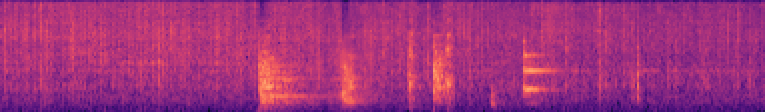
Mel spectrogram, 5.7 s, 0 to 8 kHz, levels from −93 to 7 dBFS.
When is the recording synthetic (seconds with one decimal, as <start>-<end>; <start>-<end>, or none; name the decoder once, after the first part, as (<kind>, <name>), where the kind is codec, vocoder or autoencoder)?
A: 2.3-2.8 (vocoder, Vocos)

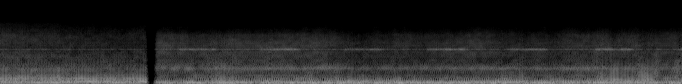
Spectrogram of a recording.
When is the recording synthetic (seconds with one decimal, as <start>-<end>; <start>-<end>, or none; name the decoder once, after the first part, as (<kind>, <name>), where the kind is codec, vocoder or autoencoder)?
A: 0.0-6.8 (vocoder, Vocos)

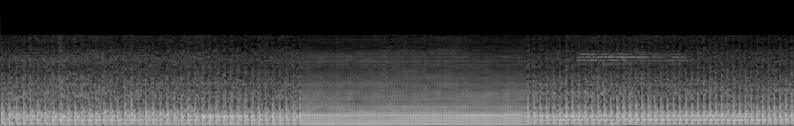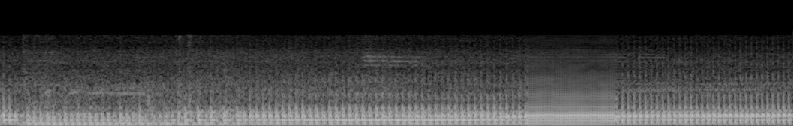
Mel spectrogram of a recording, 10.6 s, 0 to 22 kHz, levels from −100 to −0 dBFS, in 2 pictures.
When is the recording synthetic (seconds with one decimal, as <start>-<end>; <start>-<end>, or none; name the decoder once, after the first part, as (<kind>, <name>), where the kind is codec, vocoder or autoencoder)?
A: 2.0-3.5 (vocoder, Vocos); 8.8-9.4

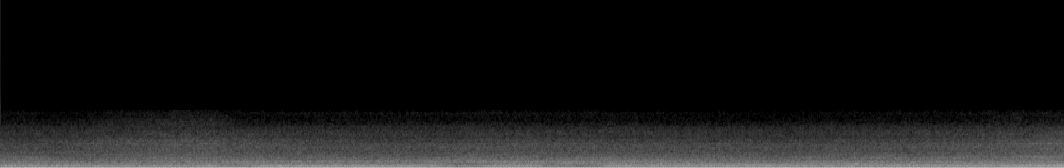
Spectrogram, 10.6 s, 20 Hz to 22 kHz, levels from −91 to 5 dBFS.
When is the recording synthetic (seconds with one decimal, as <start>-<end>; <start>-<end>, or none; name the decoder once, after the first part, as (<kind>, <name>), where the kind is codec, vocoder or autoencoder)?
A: 0.0-6.1 (vocoder, Vocos); 7.6-10.6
